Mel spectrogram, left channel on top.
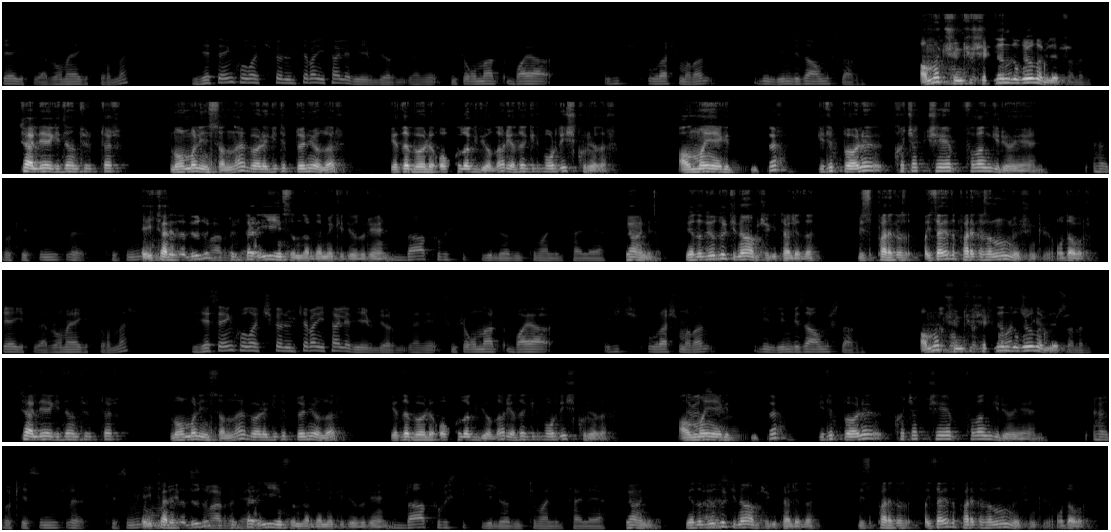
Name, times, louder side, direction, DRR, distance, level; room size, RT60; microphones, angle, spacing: voice 1, 0.0-1.3 1.9-5.5 6.0-7.1 7.5-8.6 9.2-10.9 15.0-15.3 17.9-18.5 22.0-24.8 26.0-28.2 29.1-29.4 29.8-30.1, right 2 dB, 50° right, 3.9 m, -45 dB
voice 2, 9.2-10.6 11.3-12.3 12.8-14.5 15.0-17.2 17.8-18.4 18.7-18.9 19.2-21.5 23.5-24.3 24.6-26.0 28.4-28.7 29.0-30.3 30.7-33.0, left 4 dB, 50° left, 0.4 m, -29 dB
head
